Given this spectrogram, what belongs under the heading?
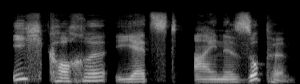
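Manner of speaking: ordinary talk, nothing marked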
